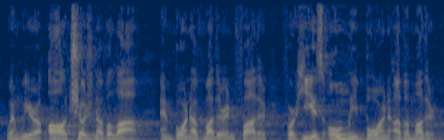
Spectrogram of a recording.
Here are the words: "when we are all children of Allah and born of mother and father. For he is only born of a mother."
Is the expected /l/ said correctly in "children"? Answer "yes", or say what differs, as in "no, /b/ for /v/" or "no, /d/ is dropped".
yes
